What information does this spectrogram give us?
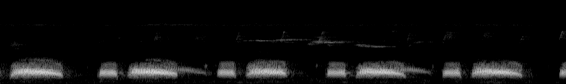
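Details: Spotted dove lure call: low, hoarse cooing in short-long pairs, a brief note then a longer drawn coo, repeated roughly every second, with a faint thin whine high above.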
